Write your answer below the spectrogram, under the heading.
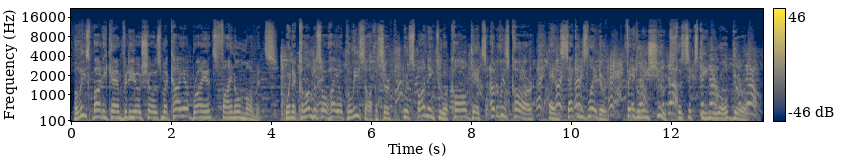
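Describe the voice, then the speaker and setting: A man's voice: sits high, expressive, a little slow. A man reading scripted news narration as a reporter, with music behind him.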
